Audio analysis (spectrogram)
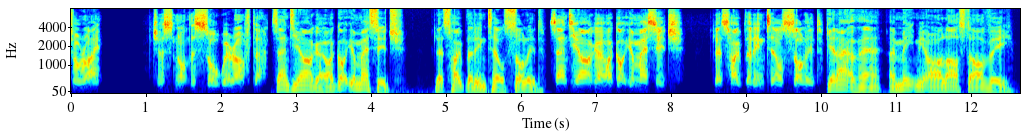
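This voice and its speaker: A special forces commander in a military shooter. His voice is hard-edged and very bright, with animated pitch movement. He gives orders in a terse, businesslike, authoritative manner, recorded close and dry. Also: dry recording. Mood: terse, focused, then urgent, businesslike. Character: gruff, businesslike male special forces commander briefing an operative. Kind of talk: scripted military video game dialogue.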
